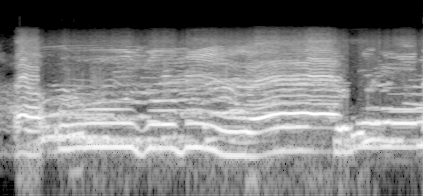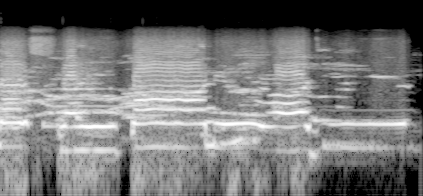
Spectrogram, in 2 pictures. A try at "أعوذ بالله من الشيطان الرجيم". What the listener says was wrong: আইন ভালো উচ্চারণ করতে হবে। আউযু আউযু আ হামজা জবর আ আইন ওয়াপস উ আউ আউ এরম যেন না হয়ে যায়। আউ আউ আউ আউ আউ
